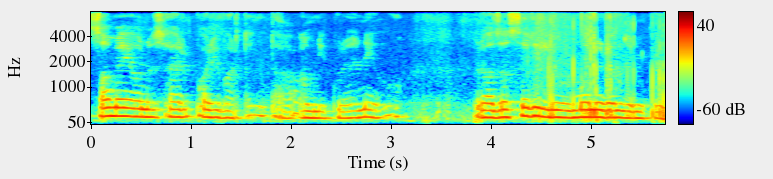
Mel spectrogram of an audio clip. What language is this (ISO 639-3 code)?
nep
